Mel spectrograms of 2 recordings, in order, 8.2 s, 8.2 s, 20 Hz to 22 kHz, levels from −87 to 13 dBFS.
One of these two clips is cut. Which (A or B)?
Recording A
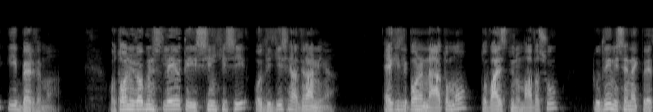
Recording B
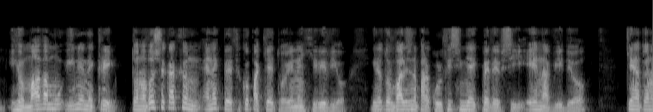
B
